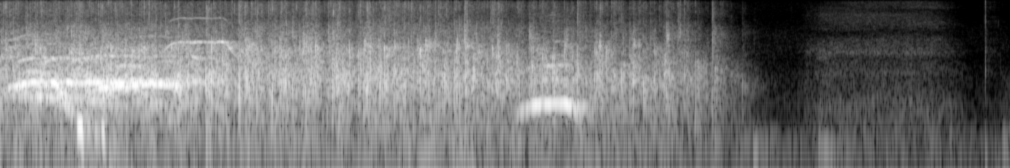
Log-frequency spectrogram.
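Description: Audience applauding, with a few cheers and whoops near the start and one more about five seconds in; the clapping fades out after about seven seconds.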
